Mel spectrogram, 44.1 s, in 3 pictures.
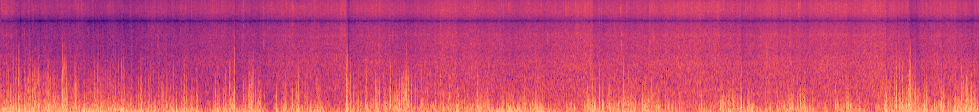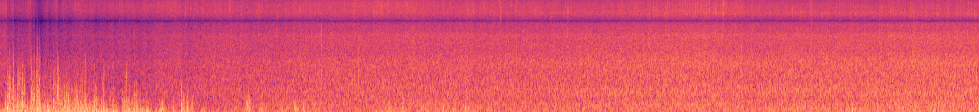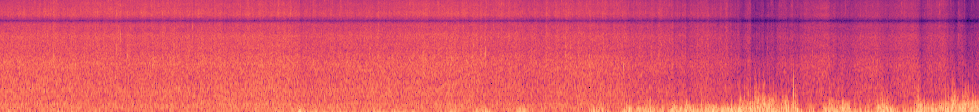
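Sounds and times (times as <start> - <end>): heavy rain pouring: 0.0 - 44.0
wind gusting against microphone: 0.0 - 44.0.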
